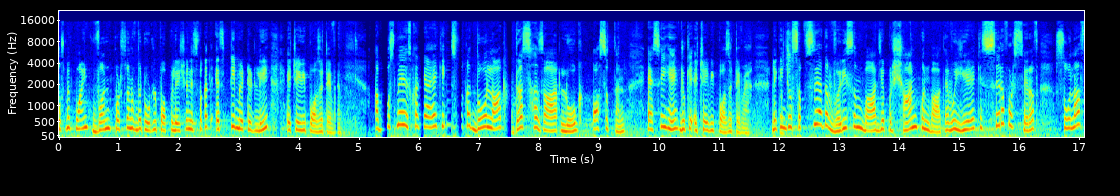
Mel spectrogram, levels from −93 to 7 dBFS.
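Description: At 3.63 s there is a brief smear, a momentary wobble where the sound seems to stretch for an instant before carrying on. This is short concealed packet loss: about 40 ms of audio arrived too late or not at all, and the receiver patched the hole by extending what it had just played, then eased back into the real signal.

From 4.59 s to 6.73 s the audio turns choppy, stuttering in six separate places. This is repeated packet loss with a robotic sound. Data went missing again and again, about 360 ms in total, with the longest hole near 81 ms. Each gap was filled by continuing the preceding sound, and because the next gap followed soon after, the patches run together into a mechanical, broken texture. About a sixth of that stretch is synthetic fill.

At 7.42 s, lasting to 7.57 s, the sound holds on itself and fades rather than dropping to silence. It then picks up further along, with a piece skipped. 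This is a burst of packet loss: roughly 120 ms in a row never arrived in time, and the concealment sustained the last sound while turning it down. It comes across as a brief held buzz or fading hiss.

At 8.26 s a second short concealed packet loss gives the same quick smear as the first, again with about 40 ms missing and bridged by extending the sound just before it.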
